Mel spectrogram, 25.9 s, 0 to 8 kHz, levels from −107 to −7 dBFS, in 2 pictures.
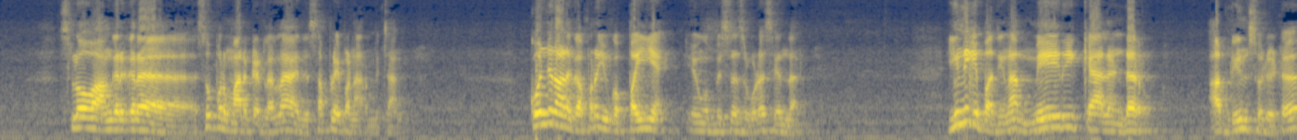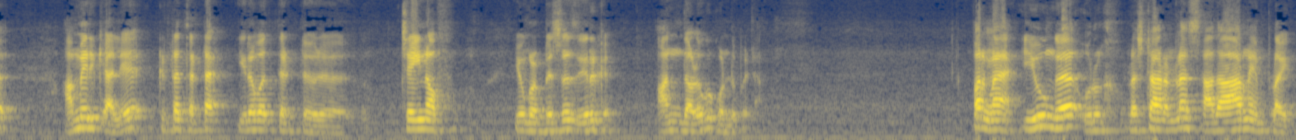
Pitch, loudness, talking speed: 155 Hz, -15 LUFS, 95 wpm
